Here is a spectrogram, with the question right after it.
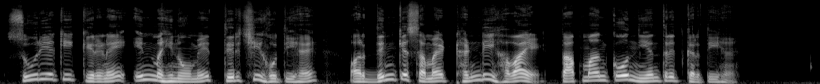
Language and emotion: Hindi, neutral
